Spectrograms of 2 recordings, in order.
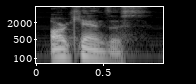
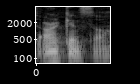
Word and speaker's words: Arkansas: Or Kansas. It's Arkansas.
